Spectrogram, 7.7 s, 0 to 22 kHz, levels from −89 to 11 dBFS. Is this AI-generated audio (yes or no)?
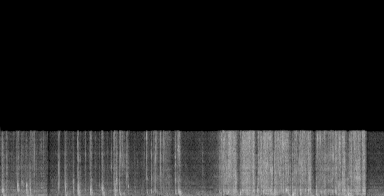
yes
